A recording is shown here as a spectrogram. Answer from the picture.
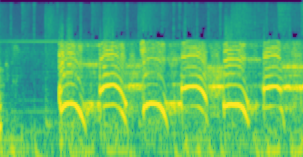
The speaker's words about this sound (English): Now that's a great echo. That's a great chant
